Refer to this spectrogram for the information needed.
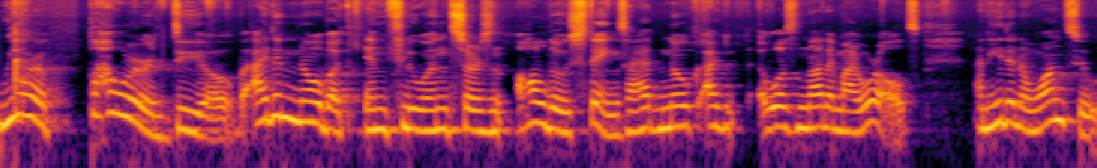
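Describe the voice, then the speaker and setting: The speaker has a Dutch accent and a dark, mellow tone, talking at a moderate pace in a very clean recording with a silent background. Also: woman. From Netherlands. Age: 30s. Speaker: entrepreneur. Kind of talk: casual chat.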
